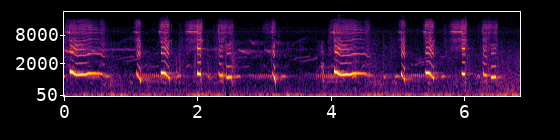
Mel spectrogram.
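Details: Golden Retriever puppies playing on a green lawn outdoors: high, tonal whines and short yelps with bright overtones, some sliding up or down, coming in quick bursts about every half second, with the sequence seeming to repeat after four seconds.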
